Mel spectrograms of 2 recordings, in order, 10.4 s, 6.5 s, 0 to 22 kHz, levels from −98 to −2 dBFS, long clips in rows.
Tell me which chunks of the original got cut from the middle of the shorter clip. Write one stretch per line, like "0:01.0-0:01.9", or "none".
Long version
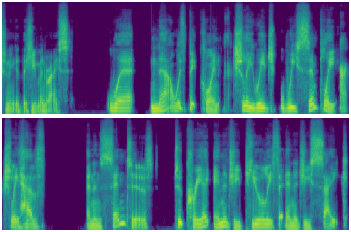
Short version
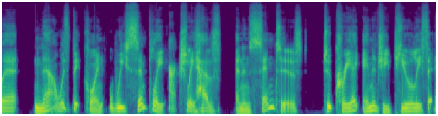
0:03.3-0:04.1
0:05.9-0:06.3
